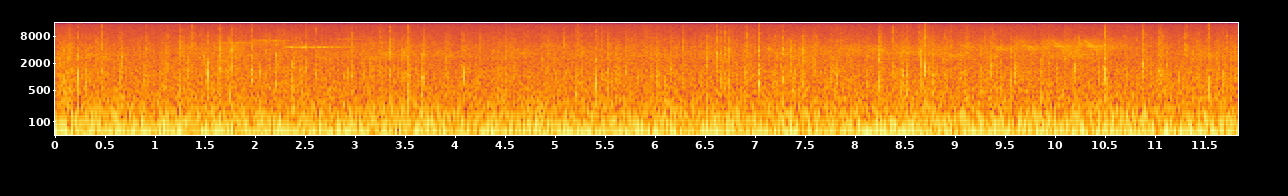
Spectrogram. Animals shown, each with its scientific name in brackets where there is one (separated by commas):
Black-throated Green Warbler (Setophaga virens), Ovenbird (Seiurus aurocapilla)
